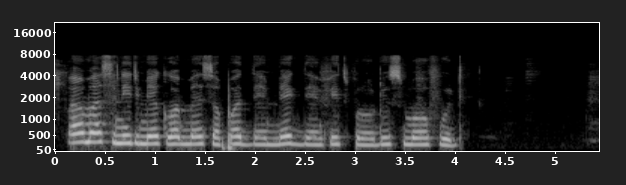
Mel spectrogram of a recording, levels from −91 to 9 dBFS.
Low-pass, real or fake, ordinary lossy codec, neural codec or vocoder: none; real; none; none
